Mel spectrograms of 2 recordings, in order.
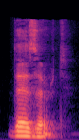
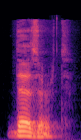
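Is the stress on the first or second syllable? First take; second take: first; first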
